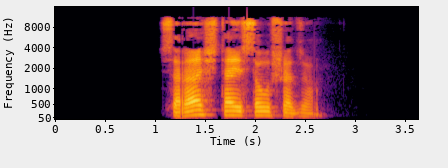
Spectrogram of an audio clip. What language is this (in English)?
Abkhazian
